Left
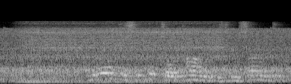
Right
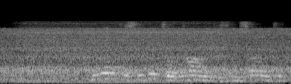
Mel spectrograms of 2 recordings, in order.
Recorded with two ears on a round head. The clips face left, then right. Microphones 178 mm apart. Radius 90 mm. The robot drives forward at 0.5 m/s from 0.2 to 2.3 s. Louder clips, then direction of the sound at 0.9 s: Left 1 dB; 70° left (ahead or behind).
